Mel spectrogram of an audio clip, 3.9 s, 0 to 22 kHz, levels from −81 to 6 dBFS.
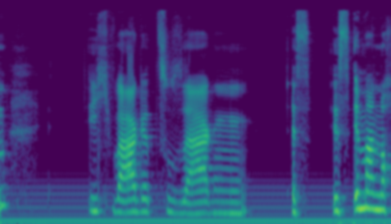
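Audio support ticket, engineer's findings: Mains hum, whole clip. Ground loop or nearby transformer coupling the 60 Hz power line into the speech path. Steady low 60 Hz tone under the speech throughout, sitting roughly 15 dB below the speech level.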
